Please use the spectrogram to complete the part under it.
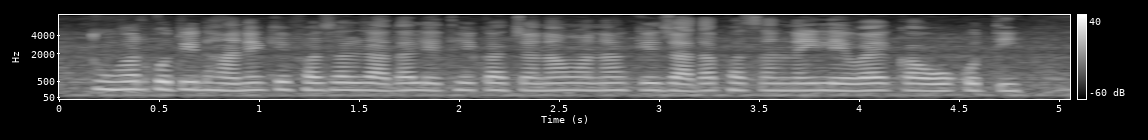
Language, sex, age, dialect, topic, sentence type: Chhattisgarhi, female, 18-24, Western/Budati/Khatahi, agriculture, statement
